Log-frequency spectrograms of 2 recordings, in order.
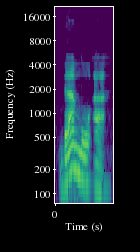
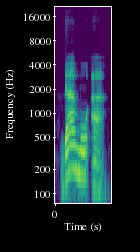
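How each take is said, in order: First: The vowel after the m is kept short. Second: The vowel after the m is kept short.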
